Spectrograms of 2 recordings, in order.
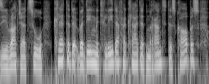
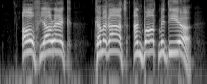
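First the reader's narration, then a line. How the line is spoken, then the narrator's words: Shouting. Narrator (German): schrie Lee Scorsby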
